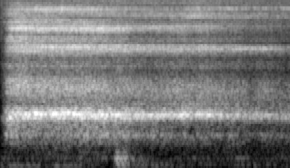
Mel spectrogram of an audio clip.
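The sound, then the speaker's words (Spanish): A long, forceful exhale blown out steadily for a few seconds after an inhale, an airy rushing breath with a brief low puff partway through. No one speaks. “Sopla.”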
